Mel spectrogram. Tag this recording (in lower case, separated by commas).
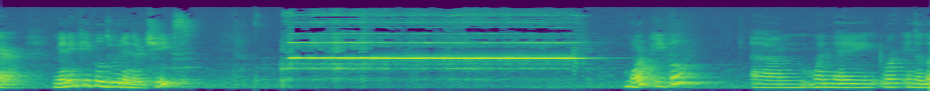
woodwind instrument, music, flute, speech, musical instrument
